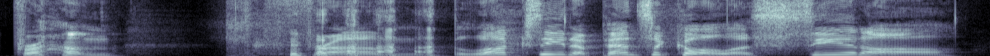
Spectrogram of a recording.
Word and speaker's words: Biloxi: Biloxi? – Biloxi, I think is how they say it.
